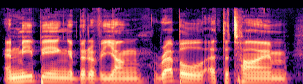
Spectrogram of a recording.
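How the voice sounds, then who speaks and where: Speaking at normal speed with a medium pitch and fairly even intonation, this forty-something man from Belgium delivers a conference keynote to an audience. His tone is clean and slightly bright; he hesitates often, restarts, fills pauses, and pokes fun at himself.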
